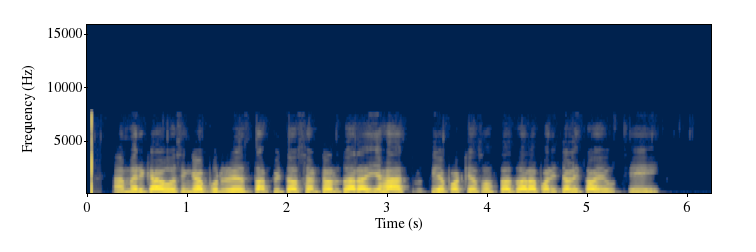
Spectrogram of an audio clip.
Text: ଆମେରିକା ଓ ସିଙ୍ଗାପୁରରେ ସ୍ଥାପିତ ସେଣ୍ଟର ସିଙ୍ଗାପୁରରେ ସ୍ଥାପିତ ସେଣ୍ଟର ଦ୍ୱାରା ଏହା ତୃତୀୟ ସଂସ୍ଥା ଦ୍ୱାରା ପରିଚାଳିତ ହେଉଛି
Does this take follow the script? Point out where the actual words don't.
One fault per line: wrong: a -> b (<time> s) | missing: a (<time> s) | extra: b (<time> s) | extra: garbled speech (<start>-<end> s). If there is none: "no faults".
missing: ସିଙ୍ଗାପୁରରେ ସ୍ଥାପିତ ସେଣ୍ଟର (2.5 s)
extra: ପକ୍ଷ (3.7 s)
